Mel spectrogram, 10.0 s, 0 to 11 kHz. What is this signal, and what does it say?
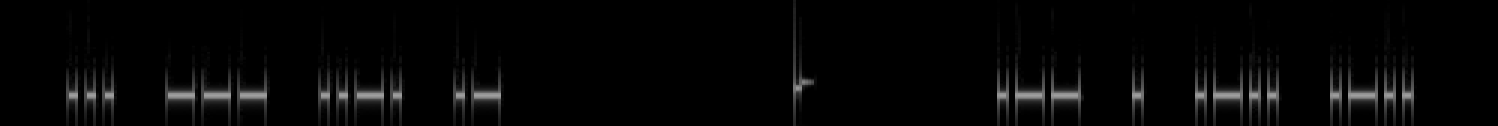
Morse code, heard as a keyed tone, about 20 wpm, spaced as for 14 wpm, 700 Hz. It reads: SOFA WELL
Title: 139 Lesson 23f - Letter f - Words 20wpm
